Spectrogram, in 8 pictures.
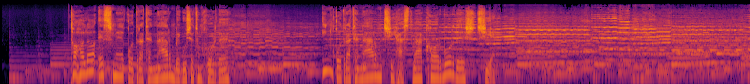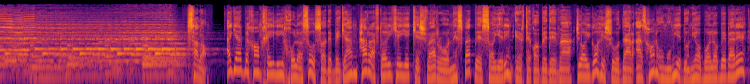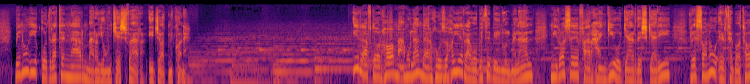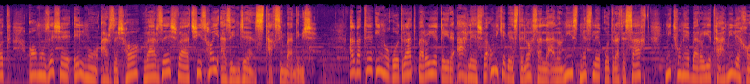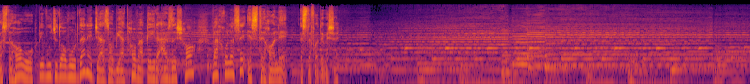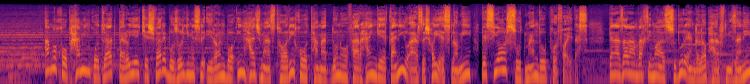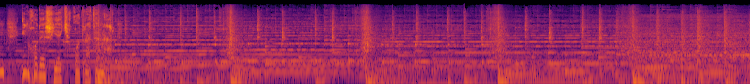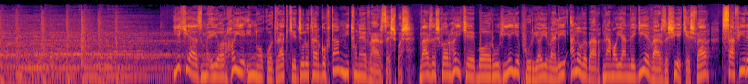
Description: مشروح بیانات در دیدار مدال‌آوران بازی‌های آسیایی و پاراآسیایی هانگژو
